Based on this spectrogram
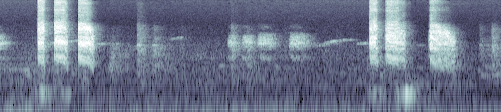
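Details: Female white-rumped shama calling for the male: triplets of loud harsh grating notes at start and end, with softer buzzy notes and a faint rising whistle between.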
